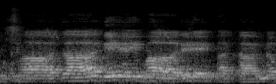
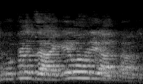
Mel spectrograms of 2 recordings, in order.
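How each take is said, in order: First: उठा, जागे व्हा रे आता drawled much lower, softer and slow; lazy mock call. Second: Calling out उठा, जागे व्हा रे आता as a firm summons; saints' wake-up call. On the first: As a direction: mumble the wake-up call half-heartedly. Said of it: "ते जागेच असणारे म्हणतात". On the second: Retold or imitated. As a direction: rouse the sleepers with a clear call. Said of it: "आमचे संत म्हणतात".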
